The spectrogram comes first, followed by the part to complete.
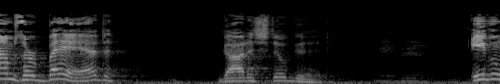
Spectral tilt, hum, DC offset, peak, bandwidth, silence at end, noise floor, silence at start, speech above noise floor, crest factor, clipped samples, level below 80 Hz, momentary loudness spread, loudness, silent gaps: -1.5 dB/octave; none; under 0.1%; -6 dBFS; 11.5 kHz; 0 s; -54 dBFS; 0 s; 25 dB; 24 dB; under 0.1%; -54 dBFS; 18 LU; -26 LUFS; none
